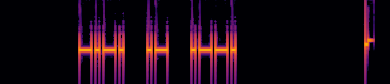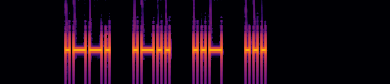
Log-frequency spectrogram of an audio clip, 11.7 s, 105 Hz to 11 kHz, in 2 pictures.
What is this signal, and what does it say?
Morse code, heard as a keyed tone, about 20 wpm, spaced as for 14 wpm, 700 Hz. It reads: CAP PLUS
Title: 153 Lesson 25f - Letter p - Words 20wpm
